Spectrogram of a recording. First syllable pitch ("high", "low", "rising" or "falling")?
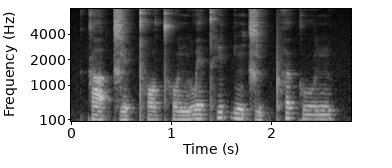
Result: low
